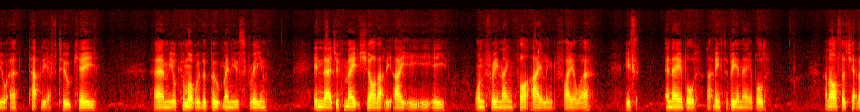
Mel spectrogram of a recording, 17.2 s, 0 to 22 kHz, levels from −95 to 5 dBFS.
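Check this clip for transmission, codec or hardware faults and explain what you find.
Nothing stands out here, so there's nothing to flag from transmission, coding or the hardware along the way.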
